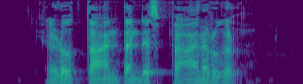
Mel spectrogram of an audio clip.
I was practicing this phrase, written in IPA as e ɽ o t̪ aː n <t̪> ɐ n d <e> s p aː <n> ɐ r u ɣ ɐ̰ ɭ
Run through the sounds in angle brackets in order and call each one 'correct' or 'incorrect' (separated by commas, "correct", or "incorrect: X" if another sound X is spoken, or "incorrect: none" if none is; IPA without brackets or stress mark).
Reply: correct, correct, correct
